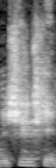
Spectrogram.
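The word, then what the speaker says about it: Nichushkin: Am I pronouncing that right? Nushishkin? Good job. Nishushkin, yeah, he's a big Russian, so it's harder to pronounce.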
